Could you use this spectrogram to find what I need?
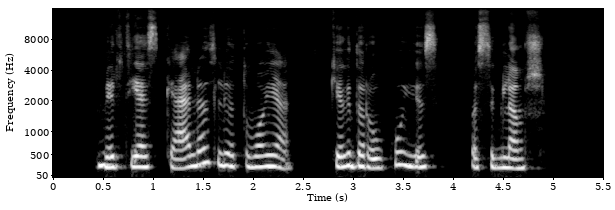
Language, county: Lithuanian, Panevėžys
